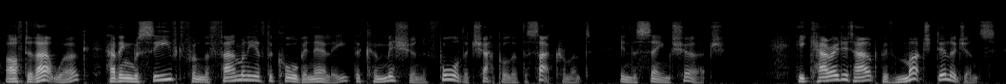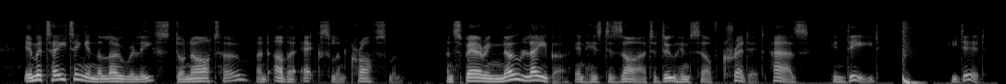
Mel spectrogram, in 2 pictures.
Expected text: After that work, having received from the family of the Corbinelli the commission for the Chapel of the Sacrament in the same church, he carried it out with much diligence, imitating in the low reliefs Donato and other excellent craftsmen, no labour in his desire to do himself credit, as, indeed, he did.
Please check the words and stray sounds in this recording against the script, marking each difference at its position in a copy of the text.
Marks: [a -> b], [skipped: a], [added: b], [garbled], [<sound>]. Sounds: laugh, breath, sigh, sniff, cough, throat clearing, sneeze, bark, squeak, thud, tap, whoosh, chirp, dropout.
After that work, having received from the family of the Corbinelli the commission for the Chapel of the Sacrament in the same church, he carried it out with much diligence, imitating in the low reliefs Donato and other excellent craftsmen, [added: and sparing] no labour in his desire to do himself credit, as, indeed, [thud] he did.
